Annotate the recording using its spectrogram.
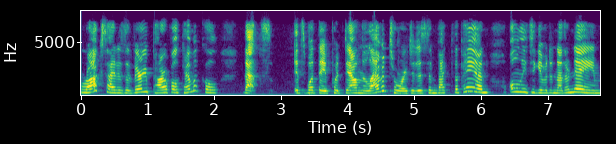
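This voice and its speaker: In a shrill, put-on character voice, the speaker moves at a fairly quick pace with ordinary pitch variation. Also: woman, high pitch for a woman. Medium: read story. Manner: shrill, shrieking.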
